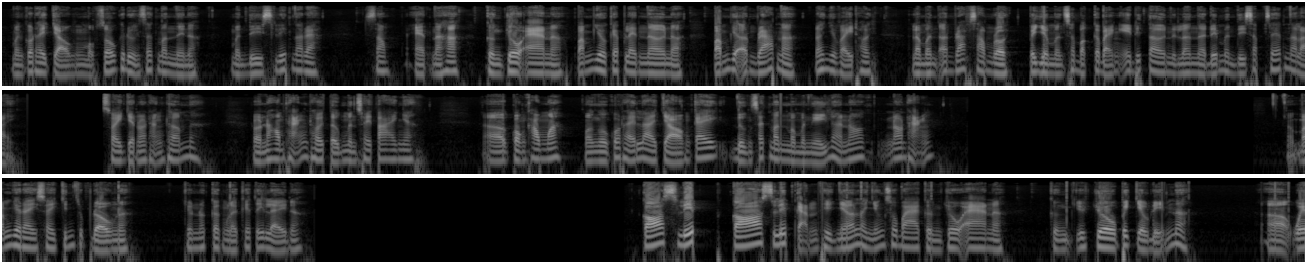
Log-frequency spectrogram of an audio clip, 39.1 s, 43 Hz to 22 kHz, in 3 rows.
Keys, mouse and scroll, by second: 0.2 middle click, 0.3-1.0 scroll down 1, 1.0 middle click, 1.3 scroll down 1, 1.7 right click, 2.7-8.7 drag, 8.7 click, 12.0 middle click, 12.8 click, 13.7 middle click, 13.7-14.9 scroll down 1, 14.9 click, 16.1 middle click, 16.5 click, 18.2-18.6 scroll up 1, 18.6 middle click, 19.6 click, 22.1-22.7 scroll up 1, 22.7 click, 22.8 middle click, 23.2 click, 23.5 middle click, 23.8 click, 24.2 ctrl+click, 24.7 click, 24.9 middle click, 25.0-25.6 scroll down 2, 25.3 click, 25.6 click, 28.0 click, 29.1 middle click, 29.6 click, 31.0 scroll up 1, 31.1 scroll down 1, 31.5 scroll up 1, 31.8 shift+g, 32.3 scroll up 1, 34.8-35.4 scroll up 2, 37.0 ctrl+click, 38.3 right click.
